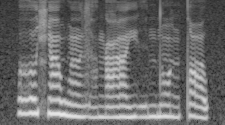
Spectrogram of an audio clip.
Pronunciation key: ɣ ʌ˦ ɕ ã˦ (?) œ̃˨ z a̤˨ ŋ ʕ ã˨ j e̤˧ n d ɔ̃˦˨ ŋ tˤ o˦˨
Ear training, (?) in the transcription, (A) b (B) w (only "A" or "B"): B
